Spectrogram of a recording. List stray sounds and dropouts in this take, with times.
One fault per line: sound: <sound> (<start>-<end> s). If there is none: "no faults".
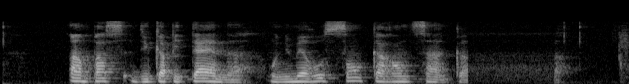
no faults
